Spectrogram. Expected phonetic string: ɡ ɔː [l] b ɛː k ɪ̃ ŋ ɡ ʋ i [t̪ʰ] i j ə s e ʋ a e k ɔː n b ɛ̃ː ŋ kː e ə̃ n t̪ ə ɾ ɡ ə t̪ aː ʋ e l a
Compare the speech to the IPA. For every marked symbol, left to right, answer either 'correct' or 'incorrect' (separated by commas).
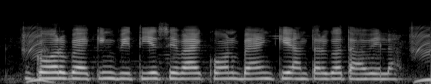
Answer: incorrect, incorrect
